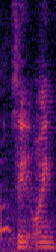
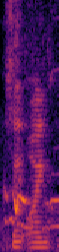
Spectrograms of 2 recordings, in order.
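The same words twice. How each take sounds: First: Said in the usual way. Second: Squeaky coaxing. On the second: Acted. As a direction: Say oink in a very high, louder squeak. Dad coaxes child, high squeak.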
